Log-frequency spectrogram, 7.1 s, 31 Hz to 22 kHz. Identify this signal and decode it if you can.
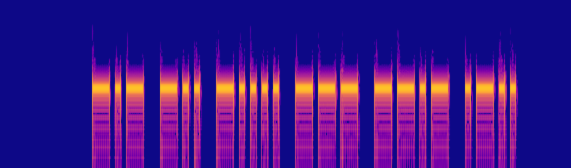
Morse code, heard as a keyed tone, about 17 wpm, 700 Hz. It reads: KD6OQL
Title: USA Call Signs - 6 Characters - 4x Character Spacing - 17wpm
